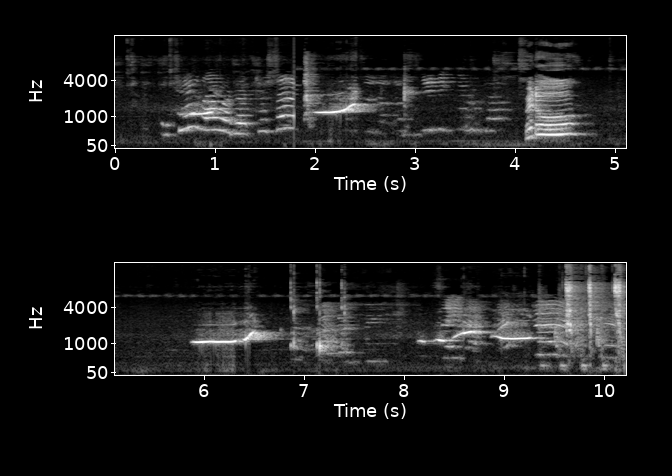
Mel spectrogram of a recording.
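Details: Indian ringneck parrot talking: a busy run of speech-like chatter with clear whistled syllables that rise and slide, separated by short pauses, then ending in harsh, scratchy notes.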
